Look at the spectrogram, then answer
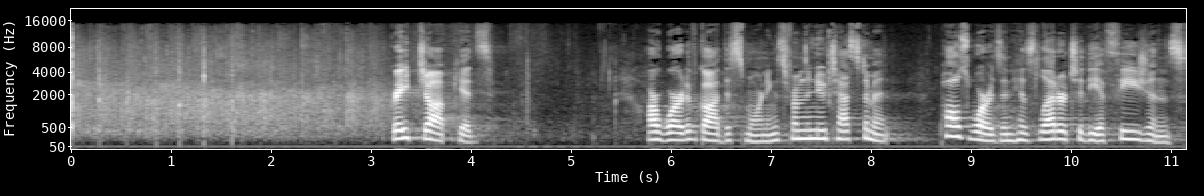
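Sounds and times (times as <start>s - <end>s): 
applause: 0.0s - 3.6s
speech: 3.2s - 4.3s, 5.8s - 11.1s.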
